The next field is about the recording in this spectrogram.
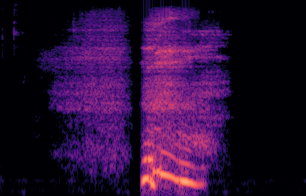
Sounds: Sigh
